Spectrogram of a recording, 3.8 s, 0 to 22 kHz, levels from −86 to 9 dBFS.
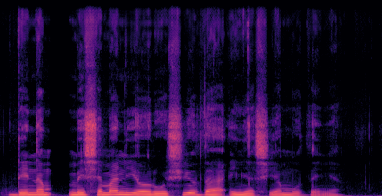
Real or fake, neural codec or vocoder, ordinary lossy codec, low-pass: fake; vocoder, 44.1 kHz, 128 mel bands every 512 samples, BigVGAN v2; none; none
